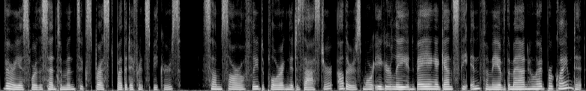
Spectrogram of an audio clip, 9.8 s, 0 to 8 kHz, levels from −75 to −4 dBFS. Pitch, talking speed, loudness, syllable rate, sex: 195 Hz, 165 wpm, -19 LUFS, 5.9 syllables/s, female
